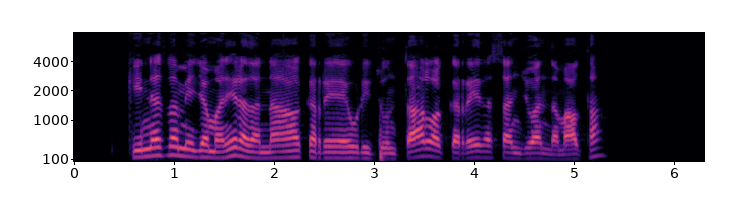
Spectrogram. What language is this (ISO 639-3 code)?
cat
